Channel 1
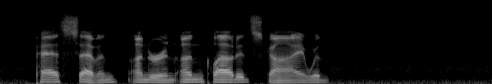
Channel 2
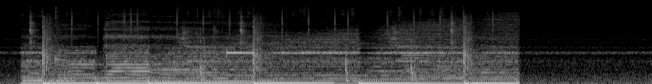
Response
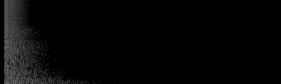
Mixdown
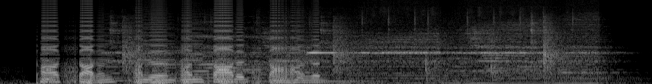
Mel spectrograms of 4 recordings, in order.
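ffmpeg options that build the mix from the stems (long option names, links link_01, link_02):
-filter_complex "[0:a]equalizer=frequency=4700:width=1.5:gain=-9,acrusher=samples=32:mix=1:aa=0.000001,volume=2dB,asplit=2[link_01][link_02];[1:a]highpass=frequency=1200:poles=1,highshelf=frequency=3900:gain=5.5,acrusher=bits=6:mix=0:aa=0.000001,adelay=800,volume=-7.5dB,asplit=2[link_03][link_04];[link_04]volume=-8dB[link_05];[link_02]apad=whole_len=323184[link_06];[link_03][link_06]sidechaincompress=threshold=-39dB:ratio=8:attack=16:release=628[link_07];[2:a]atrim=start_sample=2205[link_08];[link_05][link_08]afir=irnorm=-1:irlink=0[link_09];[link_01][link_07][link_09]amix=inputs=3:normalize=0"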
